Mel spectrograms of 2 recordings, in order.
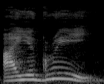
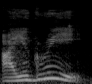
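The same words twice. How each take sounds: The two takes are said the same way.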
